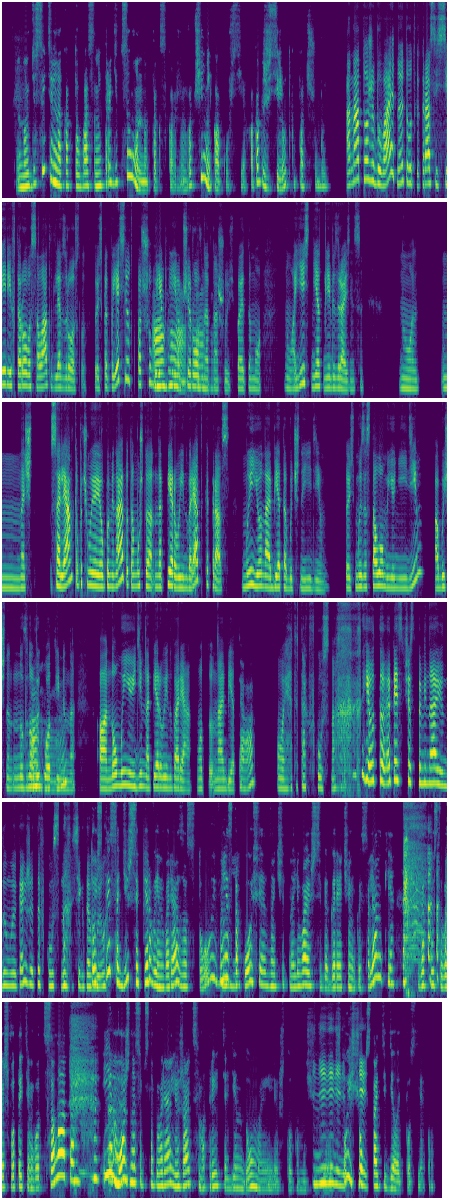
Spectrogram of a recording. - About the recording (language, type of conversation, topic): Russian, podcast, Как ваша семья отмечает Новый год и есть ли у вас особые ритуалы?
- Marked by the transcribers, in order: chuckle; laughing while speaking: "Я вот то опять сейчас … вкусно всегда было"; laugh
